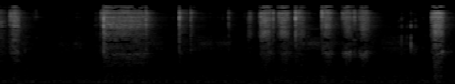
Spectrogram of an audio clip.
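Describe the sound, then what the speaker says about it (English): Hair spray misted onto curled hair in short, close hissing bursts, several quick sprays in an uneven rhythm with brief pauses between. "Okay, so I'm about to spray some of this got to be. I'm just gonna lightly spray it."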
